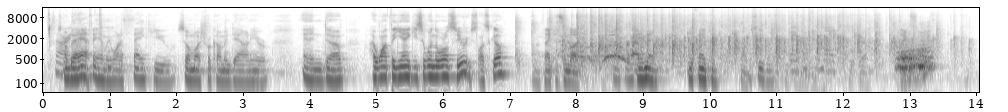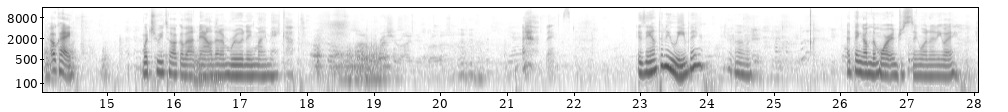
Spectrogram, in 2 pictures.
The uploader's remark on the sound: podcast live at Hunt & Fish Club in Times Square!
